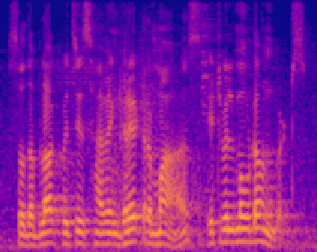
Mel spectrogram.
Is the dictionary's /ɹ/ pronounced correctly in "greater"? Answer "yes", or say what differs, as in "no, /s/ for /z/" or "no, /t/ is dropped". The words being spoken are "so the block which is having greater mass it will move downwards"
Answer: yes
